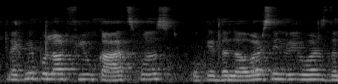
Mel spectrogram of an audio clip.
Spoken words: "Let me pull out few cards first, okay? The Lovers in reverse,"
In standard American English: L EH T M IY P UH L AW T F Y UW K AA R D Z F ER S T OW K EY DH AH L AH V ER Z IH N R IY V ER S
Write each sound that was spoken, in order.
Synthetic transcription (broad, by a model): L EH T M IY P UH L AW T F Y UW K AA R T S F ER S T OW K EY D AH L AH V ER S IH N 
